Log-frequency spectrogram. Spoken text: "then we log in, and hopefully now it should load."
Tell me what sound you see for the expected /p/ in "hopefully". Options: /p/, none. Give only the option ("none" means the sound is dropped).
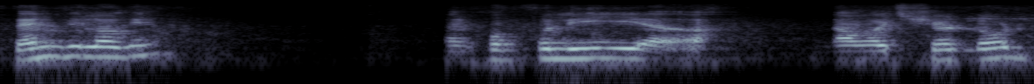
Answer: /p/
